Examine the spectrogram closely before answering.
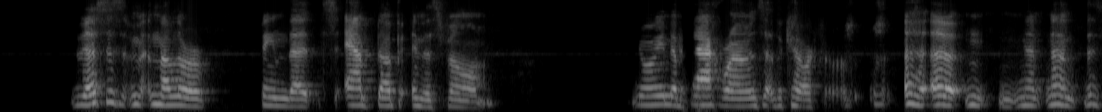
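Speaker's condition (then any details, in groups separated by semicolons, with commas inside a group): Down syndrome; developmental disability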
